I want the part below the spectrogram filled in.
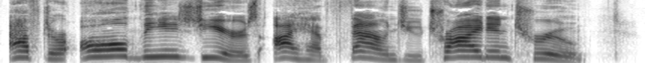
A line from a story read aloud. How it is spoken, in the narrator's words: his wife of 50 years yelled at the top of her lungs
